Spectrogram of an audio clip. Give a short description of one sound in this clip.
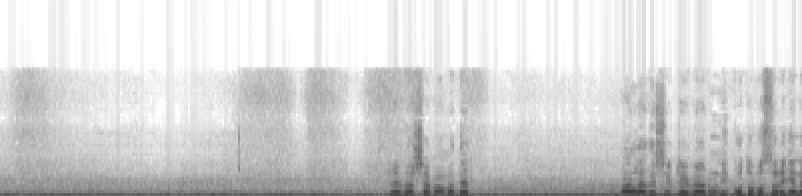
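A car engine hums and tyres rumble steadily on a road.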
